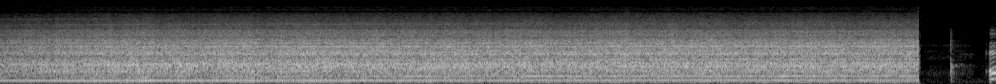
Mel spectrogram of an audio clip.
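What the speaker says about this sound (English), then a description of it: "And now it's time to start blitzing!" A kitchen blender runs loud and steady, blitzing gazpacho with sherry and olive oil, a constant motor whine with a low hum that cuts off abruptly near the end, leaving brief quiet and small knocks.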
